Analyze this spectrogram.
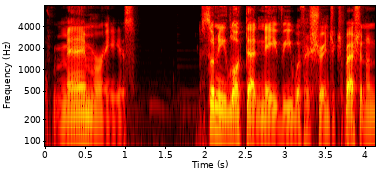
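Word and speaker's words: Nephis: Someone said pronounce it like navy. So I'm pronouncing it like navy. It was naven before. Now it's navy.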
